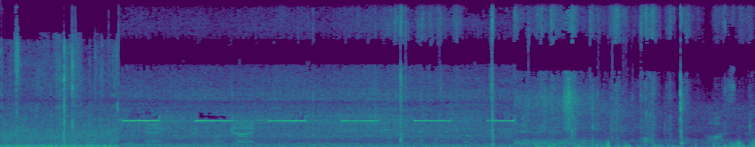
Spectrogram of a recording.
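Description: Outdoor field sound: a steady low hum for the first second and a half, then six short high electronic beeps about a second apart. Faint voices and a few sharp knocks follow near the end.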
